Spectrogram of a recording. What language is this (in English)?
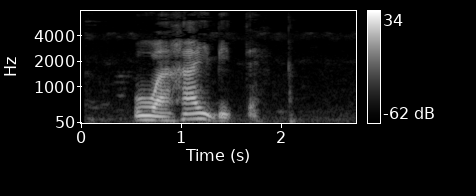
Nüpode Huitoto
